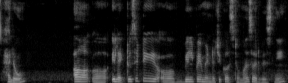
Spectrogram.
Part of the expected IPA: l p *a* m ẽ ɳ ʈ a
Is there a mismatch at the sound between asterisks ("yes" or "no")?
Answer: yes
